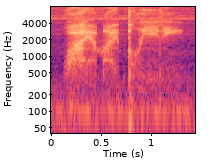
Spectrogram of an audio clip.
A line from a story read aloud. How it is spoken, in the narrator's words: He again whispered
